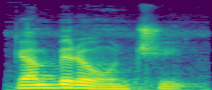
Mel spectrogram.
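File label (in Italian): "gamberonci", vocabolario dialettale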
